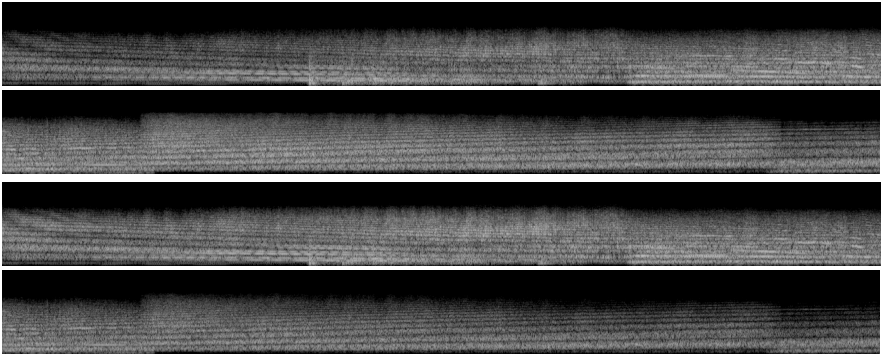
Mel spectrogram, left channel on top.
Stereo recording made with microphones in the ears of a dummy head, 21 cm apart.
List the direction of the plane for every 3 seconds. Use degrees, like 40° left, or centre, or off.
60° right, 40° right, centre, 30° left, 50° left, 60° left.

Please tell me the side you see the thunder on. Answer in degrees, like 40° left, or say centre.
centre.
